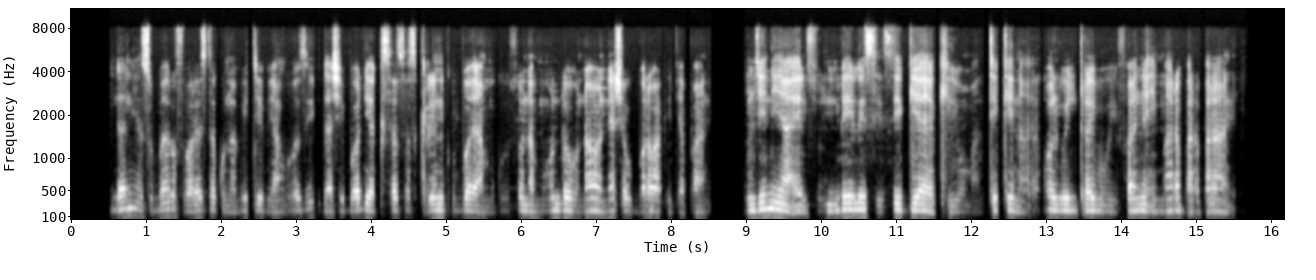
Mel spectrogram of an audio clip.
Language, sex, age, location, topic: Swahili, female, 25-35, Nairobi, finance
